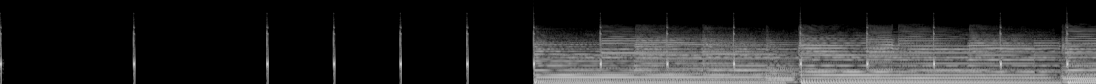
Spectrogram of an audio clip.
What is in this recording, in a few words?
Guitar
